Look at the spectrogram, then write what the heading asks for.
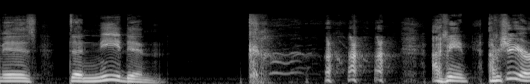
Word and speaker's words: Dunedin: after you know someone else's town so the pronunciation could be anything but Dunedin d-u-n-e-d-i-n Dunedin uh I guess we might have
